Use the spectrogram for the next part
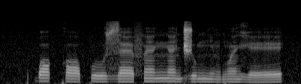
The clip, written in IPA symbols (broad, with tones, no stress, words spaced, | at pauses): ɓɔ˦ kɔ˨pu˨ zɛ˨fɛ̃˧ ŋɛ̃˧ d͡ʒu˧ŋĩ˨ ɡʷɛ̃˧ɣeː˨˦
